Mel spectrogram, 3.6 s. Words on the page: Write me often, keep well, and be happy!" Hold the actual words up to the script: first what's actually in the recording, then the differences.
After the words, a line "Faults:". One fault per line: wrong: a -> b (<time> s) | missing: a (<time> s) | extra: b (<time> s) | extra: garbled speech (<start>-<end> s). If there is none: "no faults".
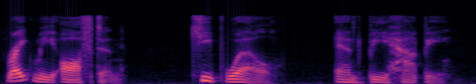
Write me often, keep well, and be happy!"
Faults:
no faults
